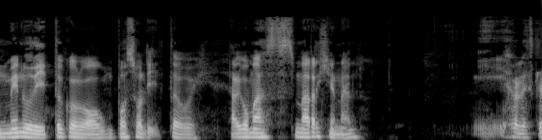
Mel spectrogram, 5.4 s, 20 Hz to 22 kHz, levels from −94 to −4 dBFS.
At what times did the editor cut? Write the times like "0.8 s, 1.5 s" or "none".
none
